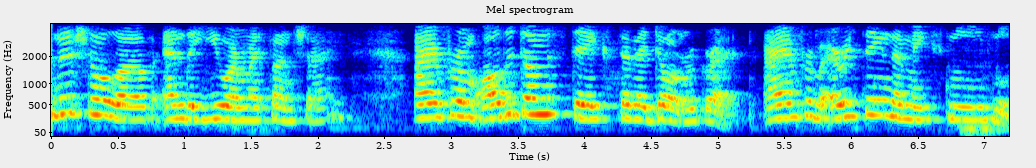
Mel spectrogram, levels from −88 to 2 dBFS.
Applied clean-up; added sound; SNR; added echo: none; none; none; reverberation time 0.3 s.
